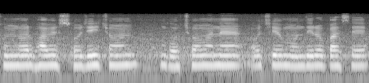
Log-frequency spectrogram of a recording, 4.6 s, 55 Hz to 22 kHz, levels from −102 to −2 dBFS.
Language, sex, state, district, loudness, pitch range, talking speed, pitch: Odia, female, Odisha, Sambalpur, -15 LUFS, 195-205 Hz, 105 wpm, 200 Hz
